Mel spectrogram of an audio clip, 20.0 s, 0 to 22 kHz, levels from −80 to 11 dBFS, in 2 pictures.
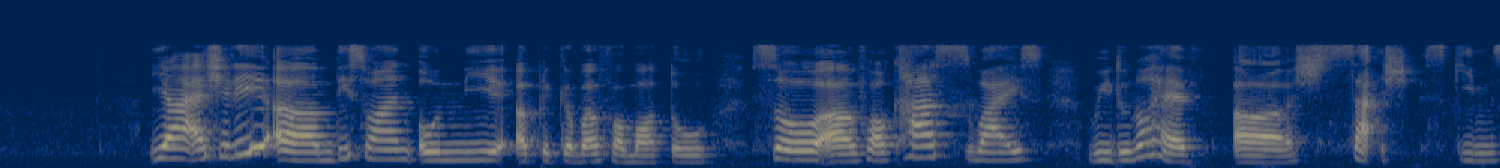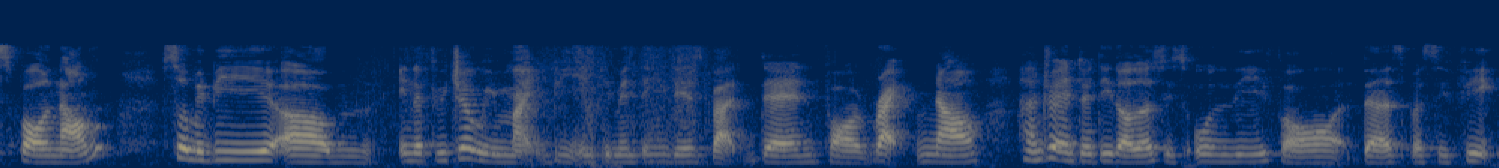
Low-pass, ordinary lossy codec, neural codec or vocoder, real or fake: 7.2 kHz; MP3, 48 kbps; none; real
